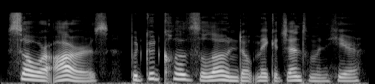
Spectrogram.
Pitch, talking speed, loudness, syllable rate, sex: 180 Hz, 190 wpm, -17 LUFS, 5.7 syllables/s, female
